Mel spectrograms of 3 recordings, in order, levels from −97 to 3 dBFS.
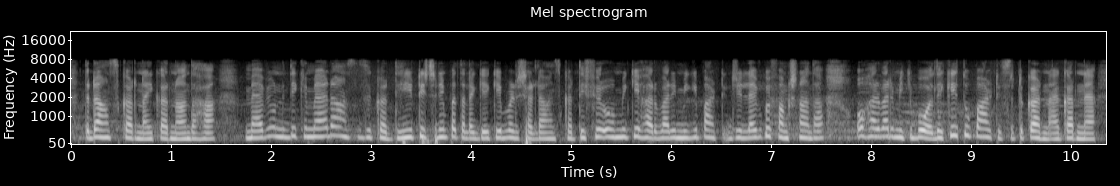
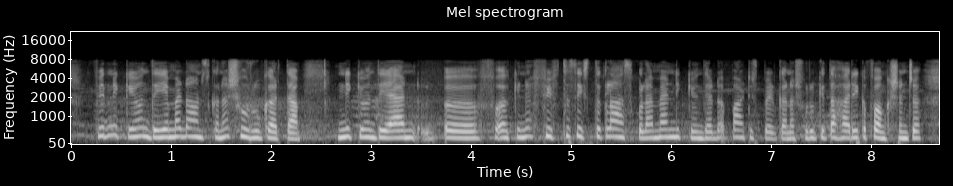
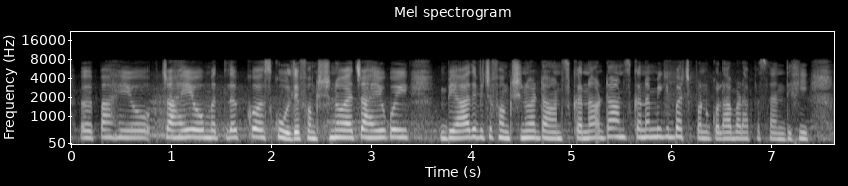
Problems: background sounds at intervals, echo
